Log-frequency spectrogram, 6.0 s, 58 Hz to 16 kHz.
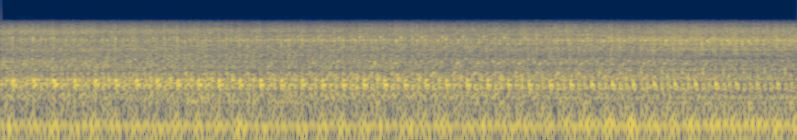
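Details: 2004 Audi S4 4.2L engine at idle, gauge showing over 100 psi at idle: a regular light tapping, about three beats a second, over a steady engine note; internal engine knock of unknown origin.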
